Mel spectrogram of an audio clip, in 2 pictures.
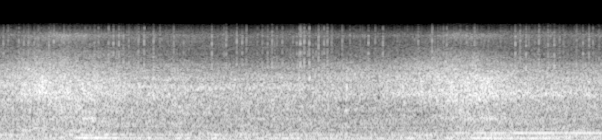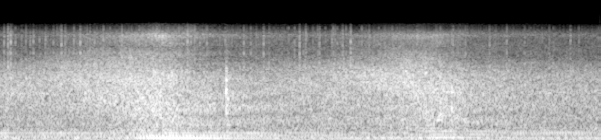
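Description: Cars and motorbikes drive past on a busy road outdoors.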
